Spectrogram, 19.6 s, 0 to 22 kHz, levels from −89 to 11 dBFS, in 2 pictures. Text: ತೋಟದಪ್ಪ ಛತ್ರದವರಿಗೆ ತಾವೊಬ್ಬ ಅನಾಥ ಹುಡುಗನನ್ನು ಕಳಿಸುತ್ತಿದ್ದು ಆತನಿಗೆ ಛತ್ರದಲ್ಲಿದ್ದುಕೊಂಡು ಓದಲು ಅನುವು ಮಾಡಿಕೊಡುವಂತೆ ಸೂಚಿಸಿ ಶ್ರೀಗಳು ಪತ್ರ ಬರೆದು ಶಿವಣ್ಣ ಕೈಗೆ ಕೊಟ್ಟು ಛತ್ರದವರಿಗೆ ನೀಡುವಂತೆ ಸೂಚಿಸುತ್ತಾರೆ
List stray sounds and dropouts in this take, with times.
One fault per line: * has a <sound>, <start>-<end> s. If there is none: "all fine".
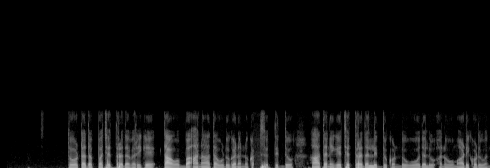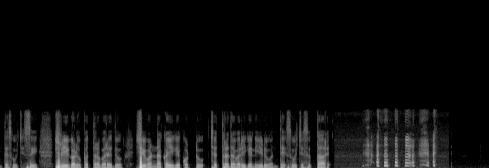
* has a dropout, 5.1-5.2 s
* has a laugh, 17.0-18.6 s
